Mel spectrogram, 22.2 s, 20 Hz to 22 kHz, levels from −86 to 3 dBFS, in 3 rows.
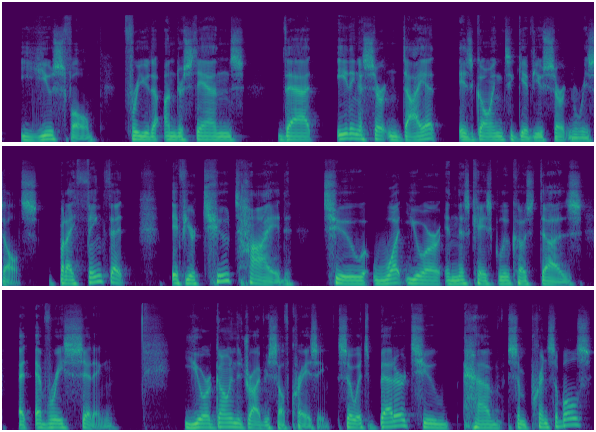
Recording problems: none

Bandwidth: 14.5 kHz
